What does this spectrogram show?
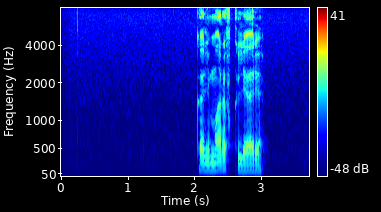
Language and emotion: Russian, neutral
